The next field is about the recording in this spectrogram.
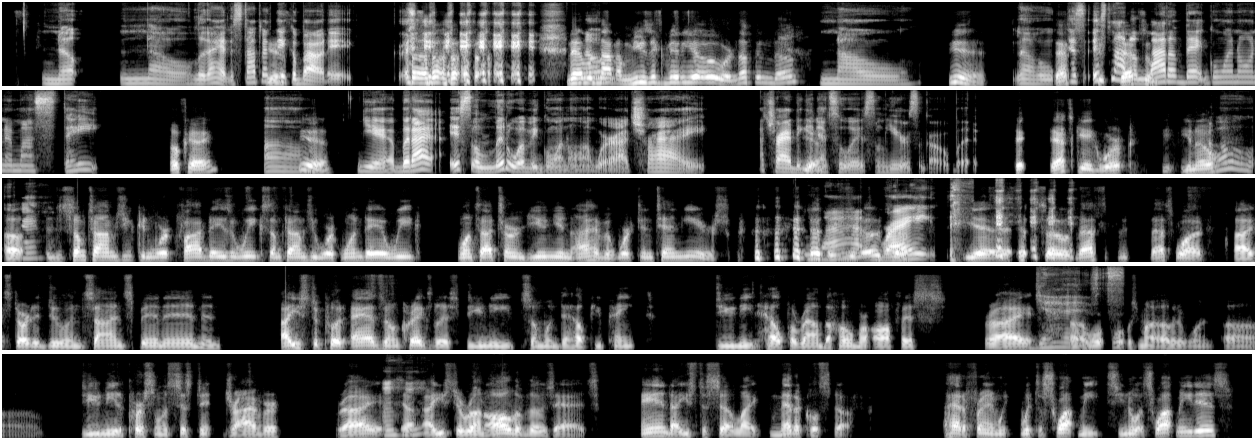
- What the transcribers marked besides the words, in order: laugh; laugh; laugh
- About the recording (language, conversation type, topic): English, unstructured, How do you decide between the stability of a traditional job and the flexibility of gig work?
- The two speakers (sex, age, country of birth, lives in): female, 45-49, United States, United States; male, 60-64, United States, United States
